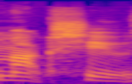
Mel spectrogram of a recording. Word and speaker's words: Maque Choux: called Mok shoe and that's how you pronounce it it's spelled a little different they can see that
